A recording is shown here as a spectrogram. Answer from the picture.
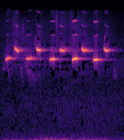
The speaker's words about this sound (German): Zum Beispiel die Kohlmeise. Ein kleiner Vogel mit schwarzem Kopf, weißen Wangen und einem gelben Bauch.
